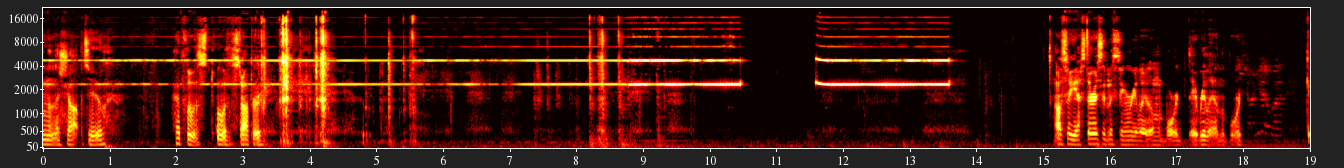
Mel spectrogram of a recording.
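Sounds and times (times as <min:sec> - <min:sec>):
fire alarm tone: 0:00.0 - 0:10.6, 0:11.6 - 0:13.7.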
